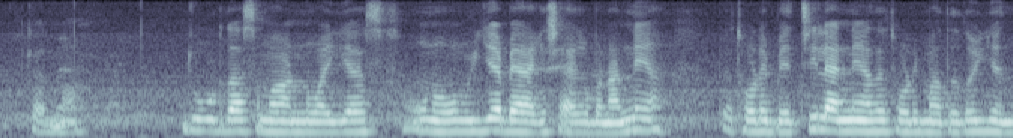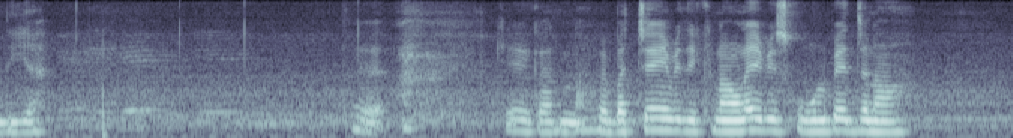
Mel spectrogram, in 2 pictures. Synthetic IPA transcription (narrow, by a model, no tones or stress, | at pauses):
kəɾnaː | d͡ʒuːʈd̪aːsəmaːnːʊaːiːɛːʊnõːiːɛːbɛːɡʃɛːkbənaːneːãː | t̪eːt̪ʰoːɽeːbeːt͡ʃiːlɛːneːãːt̪eːt̪ʰoːɽiːməd̪əd̪ɦoːiːd͡ʒãːnd̪iːɛː | t̪ʰeː | keːkəɾnaːpʰeːbətːʃẽːbiːd̪ɪkʰnaːɦonaːeːbiːskuːlpeːd͡ʒnaː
